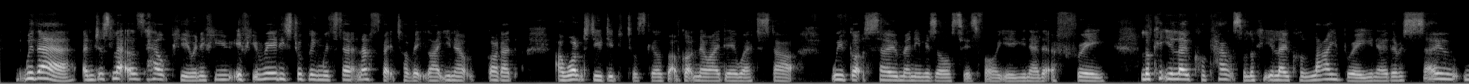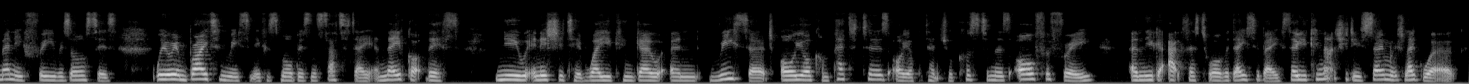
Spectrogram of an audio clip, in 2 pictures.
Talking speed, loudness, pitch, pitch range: 235 wpm, -22 LUFS, 195 Hz, 175-225 Hz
